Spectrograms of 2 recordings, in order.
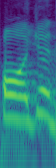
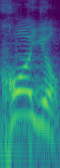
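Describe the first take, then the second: First: The first sound is silent, with no consonant. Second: The first sound is a harsh j sound. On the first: "en vez de decir hoyo" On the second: "la H la usan como J"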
